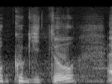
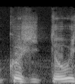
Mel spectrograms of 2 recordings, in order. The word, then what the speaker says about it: cogito: Alors nous avons eu, pour les latinistes, une discussion pour savoir est-ce qu'on dit cogito ou cogito. Il semblerait qu'aujourd'hui, les deux prononciations soient acceptées, mais pour le principe, on va prendre cogito.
